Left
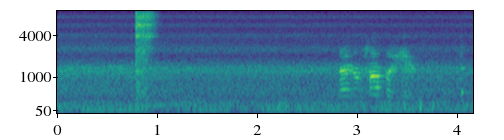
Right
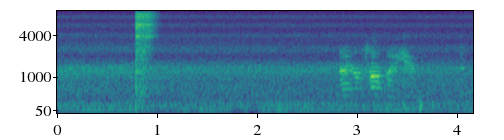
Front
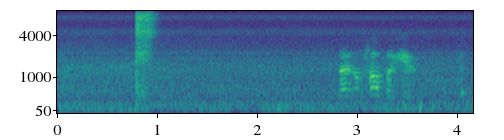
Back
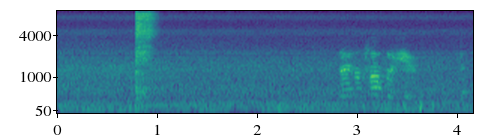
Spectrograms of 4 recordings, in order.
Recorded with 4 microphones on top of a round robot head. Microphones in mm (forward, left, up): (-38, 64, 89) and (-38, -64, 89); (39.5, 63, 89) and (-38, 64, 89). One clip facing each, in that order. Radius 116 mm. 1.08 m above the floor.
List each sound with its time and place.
0.8 s a dropped coin: 85° right, 1.1 m
2.8 s a man speaking: 40° left, 2 m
